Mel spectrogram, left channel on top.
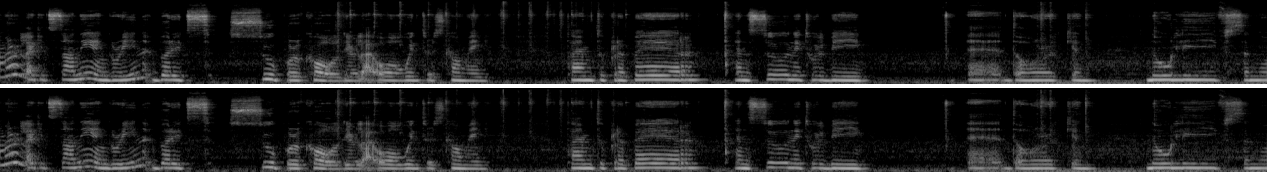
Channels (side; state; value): both; normal; correlation 0.81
